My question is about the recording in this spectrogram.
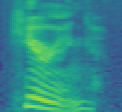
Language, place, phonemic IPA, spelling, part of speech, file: English, California, /ˈhɪɹ.ɪŋ/, hearing, adjective / noun / verb, En-us-hearing.ogg
- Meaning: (adjective) Able to hear, as opposed to deaf; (noun) 1. The sense used to perceive sound 2. The distance or physical region within which something may be heard; earshot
